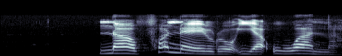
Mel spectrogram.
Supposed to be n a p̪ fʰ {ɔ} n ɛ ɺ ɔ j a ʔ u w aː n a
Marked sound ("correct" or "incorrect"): correct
